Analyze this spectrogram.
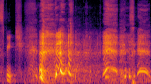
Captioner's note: laugh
